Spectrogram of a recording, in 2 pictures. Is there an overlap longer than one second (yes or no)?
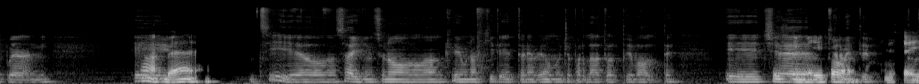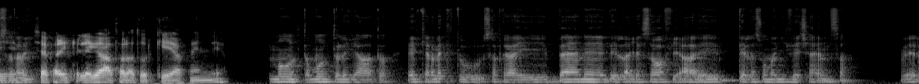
yes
